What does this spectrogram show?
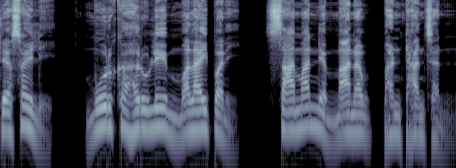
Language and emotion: Nepali, neutral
